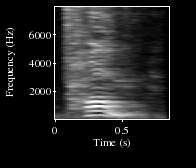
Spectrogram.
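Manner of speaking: tongue as "tung"; silent U. Shown as a demonstration. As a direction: end tongue on NG with no U. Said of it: "You don't pronounce the U".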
